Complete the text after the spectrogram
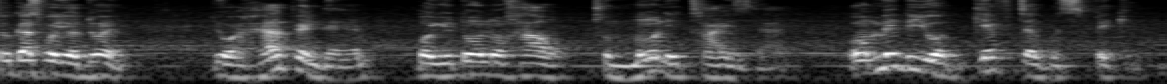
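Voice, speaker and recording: Over music in the background and audible room echo, a man talks at a fairly quick pace with lively intonation. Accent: strong non-native. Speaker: motivational speaker. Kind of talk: motivational livestream talk. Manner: animated.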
